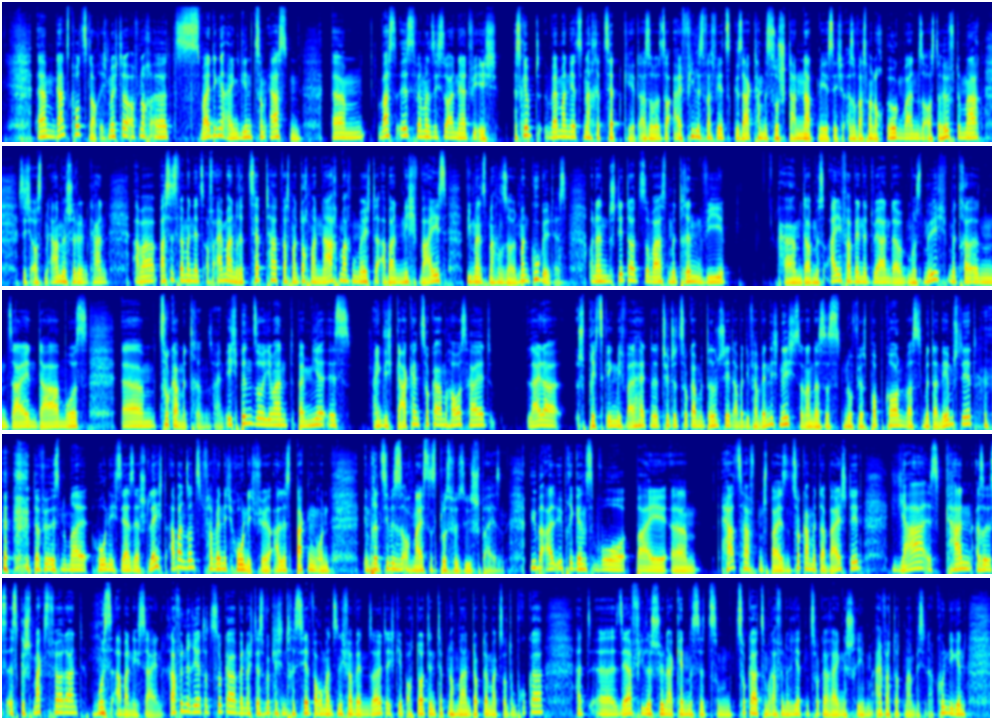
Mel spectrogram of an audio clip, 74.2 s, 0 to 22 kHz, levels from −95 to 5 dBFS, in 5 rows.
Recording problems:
none

